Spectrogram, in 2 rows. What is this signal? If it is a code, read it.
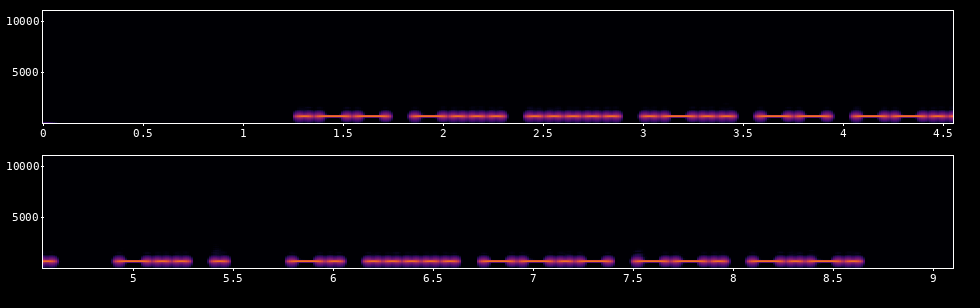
Morse code, heard as a keyed tone, about 25 wpm, 700 Hz. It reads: WB5LMZ DE N5QGC
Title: USA Callsign DE Callsign 25wpm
